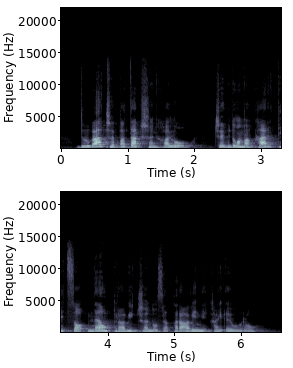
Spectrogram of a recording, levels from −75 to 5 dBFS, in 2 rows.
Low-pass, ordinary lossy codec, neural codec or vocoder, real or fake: 14.4 kHz; none; codec, 32 kHz, 1.9 kbps, SNAC; fake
